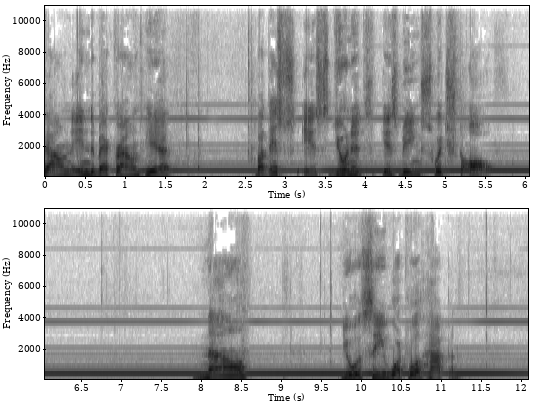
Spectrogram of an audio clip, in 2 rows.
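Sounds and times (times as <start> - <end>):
steady sine test tone: 0.0 - 12.0.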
